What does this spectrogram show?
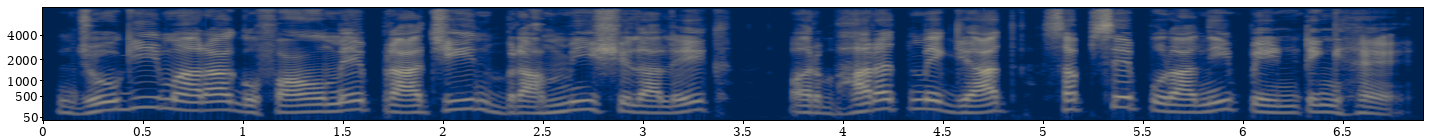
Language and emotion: Hindi, neutral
